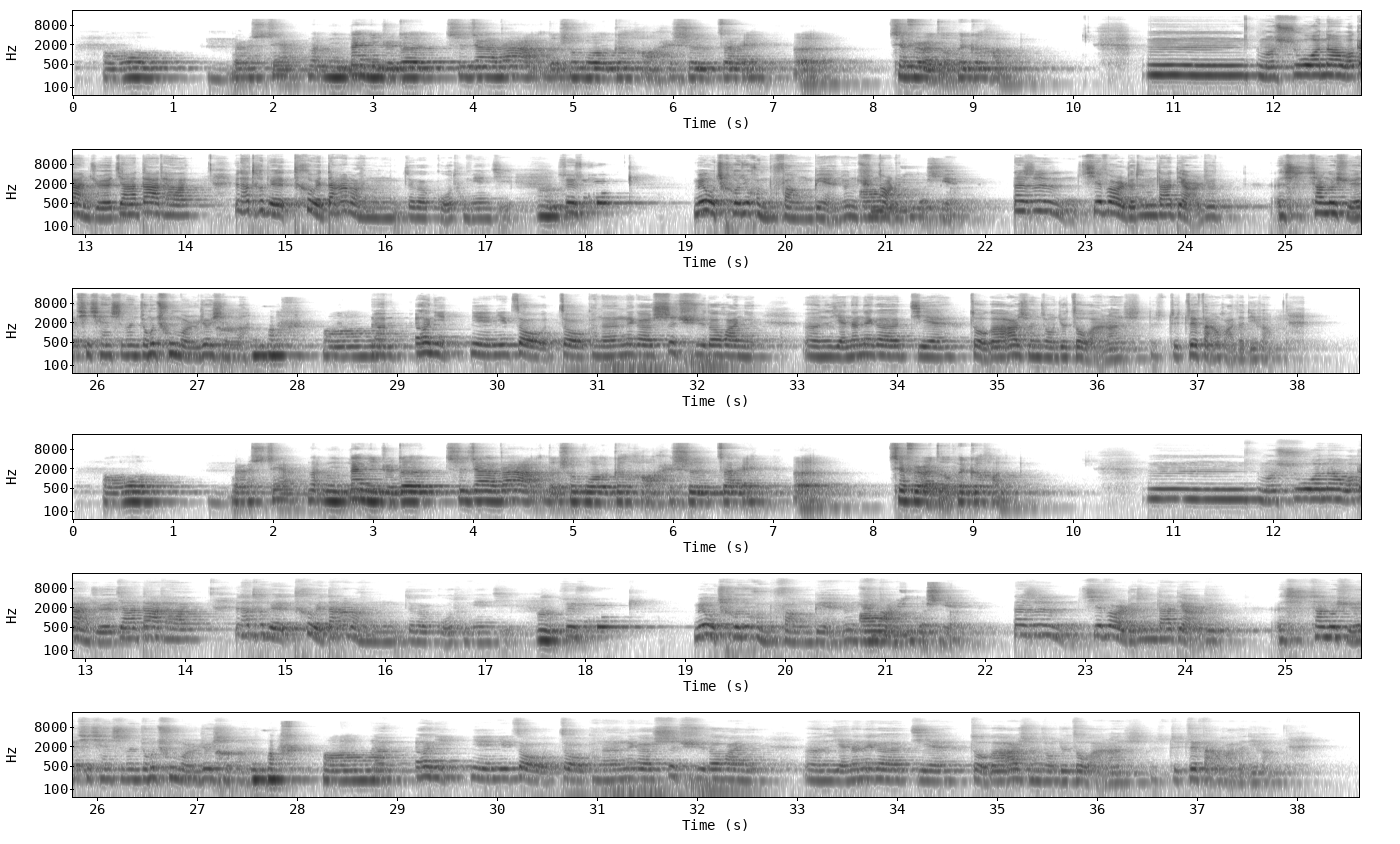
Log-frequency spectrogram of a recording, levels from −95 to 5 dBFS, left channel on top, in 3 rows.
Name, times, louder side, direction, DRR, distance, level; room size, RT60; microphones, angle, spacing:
voice 1, 0.3-0.8 1.6-6.9 7.2-7.5 8.2-9.4 17.5-17.8 20.7-21.8 27.2-28.0 28.3-28.9, right 2 dB, 50° right, 0.7 m, -26 dB
voice 2, 10.3-17.5 17.8-18.3 19.1-21.1 21.5-21.7 22.3-24.4 24.9-27.5 28.7-28.9 29.2-38.1, left 4 dB, 75° left, 0.4 m, -28 dB
5.2 x 3.3 x 5.6 m
head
